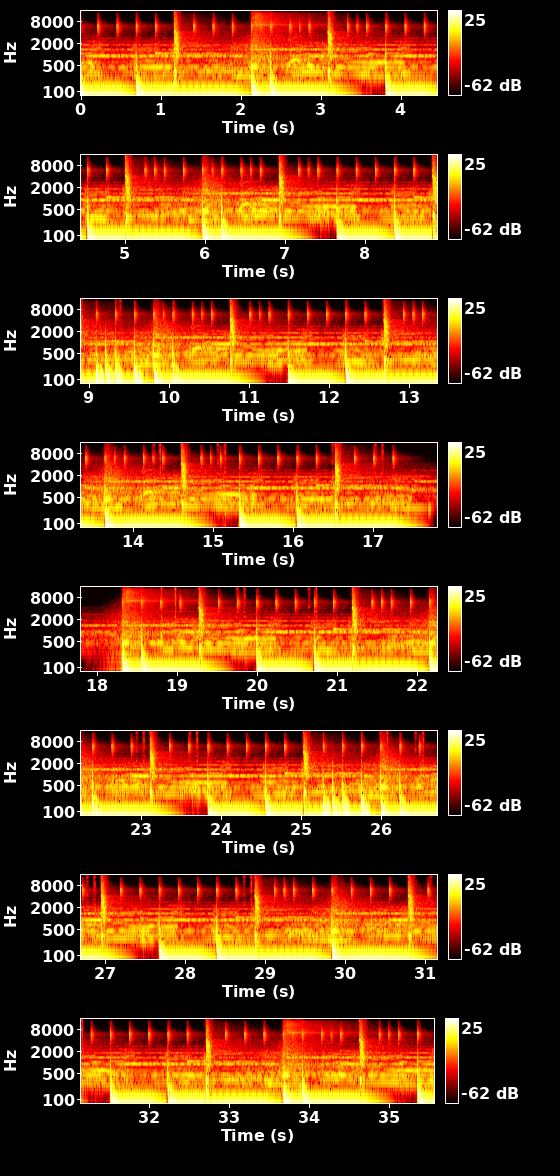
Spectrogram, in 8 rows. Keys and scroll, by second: 11.0 Return, 13.4 ctrl+t, 21.3 Return, 25.2 ctrl+d, 27.9 ctrl+j, 33.2 ctrl+alt+g.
